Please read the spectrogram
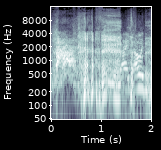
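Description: A young man's voice talking animatedly, with breathy, noisy bursts at the start and about a second in.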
